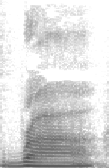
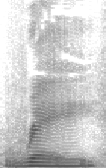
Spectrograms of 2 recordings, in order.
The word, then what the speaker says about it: Ra: Ra, pronounced Ra and not Ray,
